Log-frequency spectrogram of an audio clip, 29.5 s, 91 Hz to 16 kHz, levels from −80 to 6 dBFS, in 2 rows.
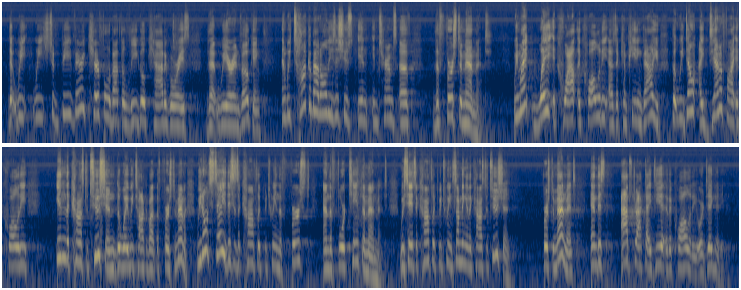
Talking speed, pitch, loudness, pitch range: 180 wpm, 215 Hz, -22 LUFS, 195-250 Hz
